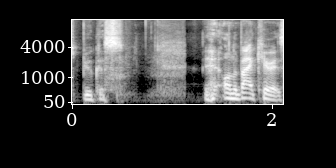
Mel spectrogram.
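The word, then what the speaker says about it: Beukes: Uh I'm reliably informed that's that's how it's pronounced. She's South African originally, so it's buus.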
